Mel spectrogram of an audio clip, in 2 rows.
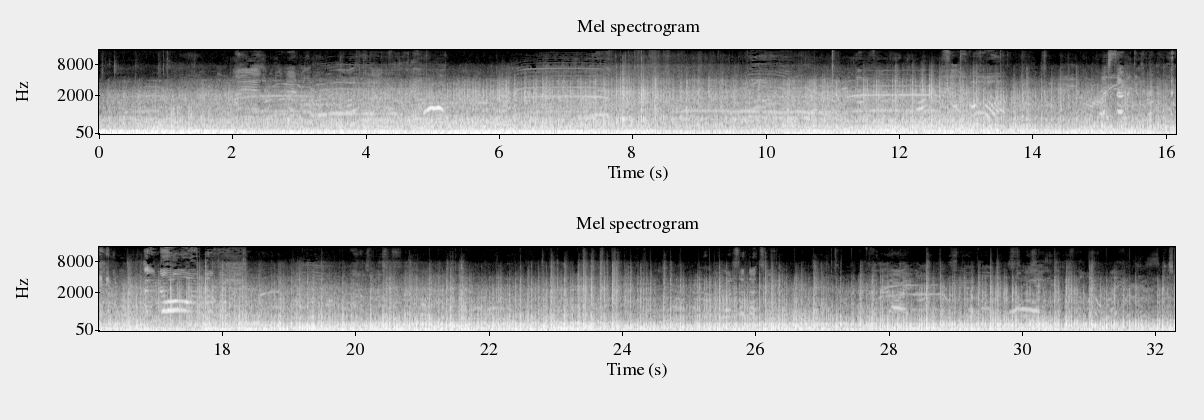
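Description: SpaceX Falcon 9's nine Merlin first-stage engines heard from a distance as the rocket climbs: a deep, continuous rumble with a ragged crackle through it, slowly fading in the second half.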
